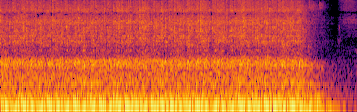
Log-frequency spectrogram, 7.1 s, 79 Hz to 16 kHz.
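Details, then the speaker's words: Cadillac CTS-V with newly installed Texas Speed heads and cam, first start without a tune: deep lumpy V8 idle, uneven loping pulses about three per second before shutting off; rough idle from untuned cam. "And it fired up, and I was trying to tell my brother that it's not tuned, so it doesn't soun"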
